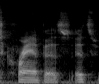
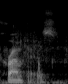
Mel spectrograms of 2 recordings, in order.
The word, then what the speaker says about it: Krampus: No, it's Krampus. – No, I'm just saying, I think Dwight from The Office... – I think it's the accent that he's using, yeah. – Though. It's not actually pronounced Krumpus.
